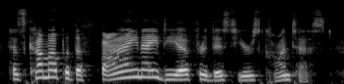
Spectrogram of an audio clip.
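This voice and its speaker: A woman reading a children's story aloud, pausing to explain things simply to her listeners. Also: fairly high pitch, animated. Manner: pauses to explain words and ask listeners questions.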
